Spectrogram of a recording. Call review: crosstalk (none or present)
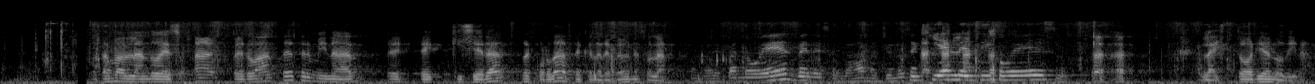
none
